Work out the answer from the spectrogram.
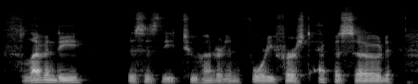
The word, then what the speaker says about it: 0xf0: dragon chain update show this is episode 0xf0 pronounced fendy this is the 241st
